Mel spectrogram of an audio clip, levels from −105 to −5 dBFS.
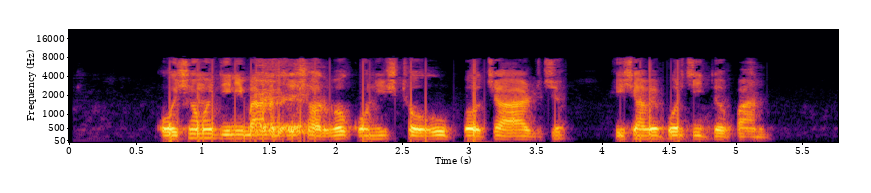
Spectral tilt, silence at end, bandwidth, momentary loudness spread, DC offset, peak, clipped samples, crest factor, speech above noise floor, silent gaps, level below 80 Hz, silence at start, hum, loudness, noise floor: -5 dB/octave; 0.55 s; 8 kHz; 11 LU; under 0.1%; -2 dBFS; under 0.1%; 14 dB; 54 dB; none; -48 dBFS; 0.7 s; none; -15 LUFS; -69 dBFS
